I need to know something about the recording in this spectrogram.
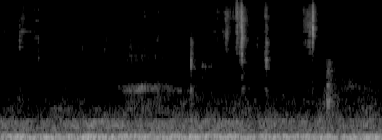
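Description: Tape crinkles and peels off a sheet of stiff paper.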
